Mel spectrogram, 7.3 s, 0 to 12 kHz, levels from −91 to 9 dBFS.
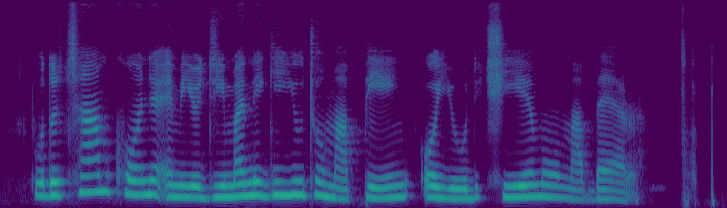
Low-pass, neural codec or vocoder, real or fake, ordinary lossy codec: none; codec, 24 kHz, 0.9 kbps, DualCodec; fake; none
